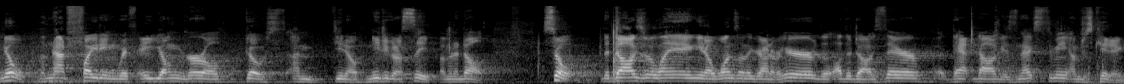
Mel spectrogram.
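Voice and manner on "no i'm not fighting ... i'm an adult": ordinary delivery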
